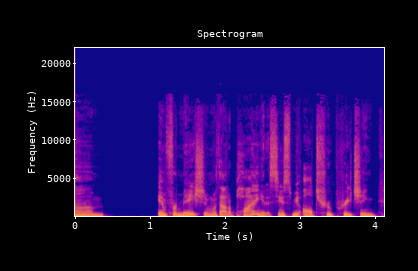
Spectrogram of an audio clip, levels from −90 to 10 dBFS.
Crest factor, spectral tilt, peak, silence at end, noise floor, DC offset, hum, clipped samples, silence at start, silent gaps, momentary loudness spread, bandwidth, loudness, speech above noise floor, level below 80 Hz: 16 dB; -6 dB/octave; -6 dBFS; 0.1 s; -87 dBFS; under 0.1%; none; under 0.1%; 0 s; none; 5 LU; 15.5 kHz; -22 LUFS; 66 dB; -60 dBFS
